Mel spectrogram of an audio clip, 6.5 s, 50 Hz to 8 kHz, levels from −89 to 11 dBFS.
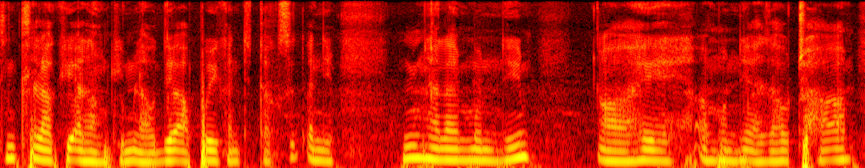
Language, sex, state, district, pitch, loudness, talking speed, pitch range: Mizo, female, Mizoram, Aizawl, 140 Hz, -21 LUFS, 240 wpm, 135-150 Hz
